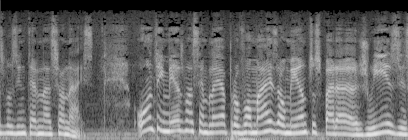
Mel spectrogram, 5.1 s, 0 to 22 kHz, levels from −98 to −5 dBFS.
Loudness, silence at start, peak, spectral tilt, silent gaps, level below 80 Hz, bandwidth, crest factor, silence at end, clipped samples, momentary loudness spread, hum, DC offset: -21 LUFS; 0 s; -10 dBFS; -4.5 dB/octave; none; -42 dBFS; 15.5 kHz; 12 dB; 0 s; under 0.1%; 8 LU; none; under 0.1%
